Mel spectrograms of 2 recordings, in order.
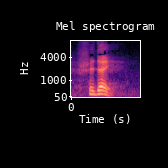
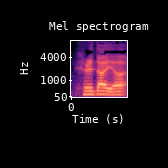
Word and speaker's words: Hridaya: Then if we look at the third word, Hriday, Hridaya, as many people pronounce, Hriday simply means heart.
